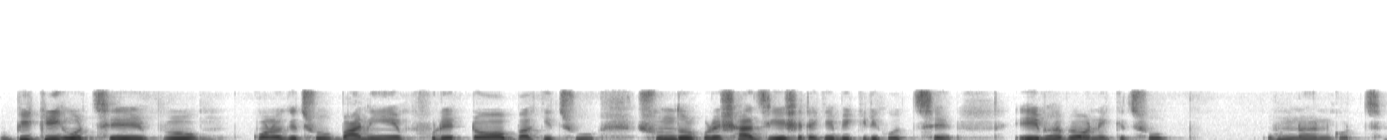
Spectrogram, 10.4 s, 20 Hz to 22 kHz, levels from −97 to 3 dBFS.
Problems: none marked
